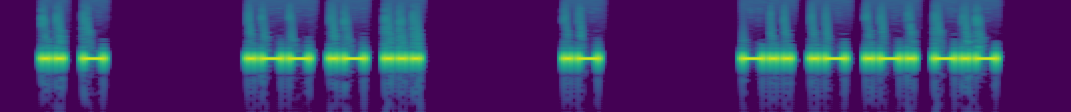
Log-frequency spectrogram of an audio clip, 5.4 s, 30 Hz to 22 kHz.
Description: Morse code, heard as a keyed tone, about 34 wpm, 700 Hz. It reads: IT WAS A DARK
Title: 3x Word-Spacing - Sentences from Top 500 Words - 35wpm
